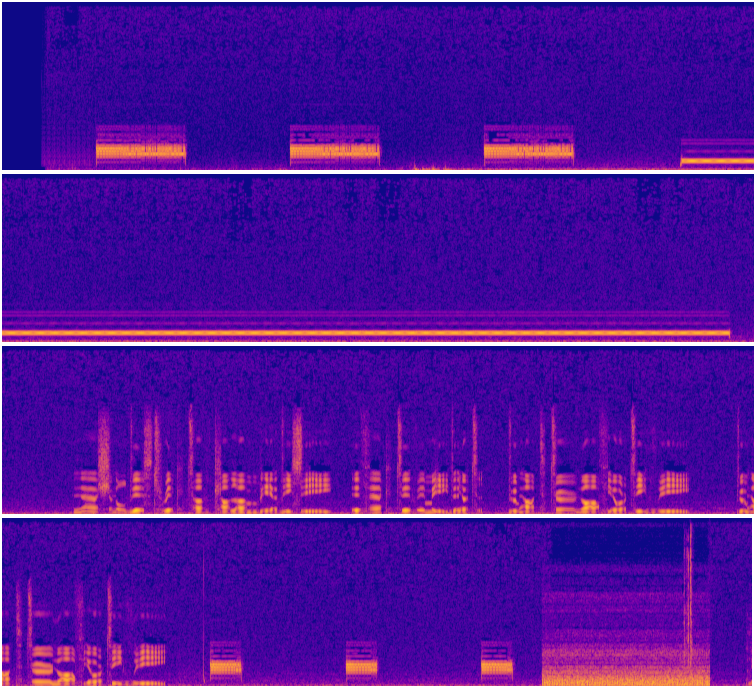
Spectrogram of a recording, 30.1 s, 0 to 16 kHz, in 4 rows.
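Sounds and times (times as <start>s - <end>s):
two-tone attention signal: 6.8s - 14.8s.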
